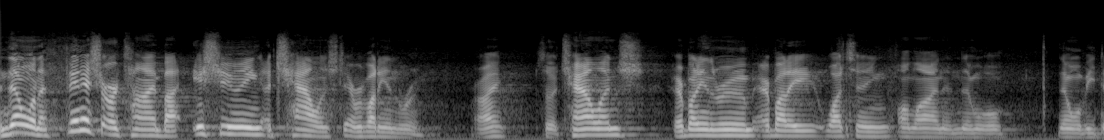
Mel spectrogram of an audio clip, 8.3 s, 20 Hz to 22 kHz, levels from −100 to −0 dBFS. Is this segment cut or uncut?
uncut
